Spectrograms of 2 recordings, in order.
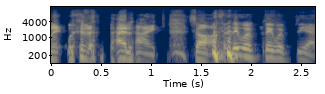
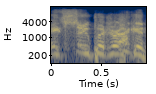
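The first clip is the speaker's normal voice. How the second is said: high-pitched voice calling out; 8 semitones higher, 4 dB louder than usual. Retelling what someone in a video was heard saying: imitating Jay.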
